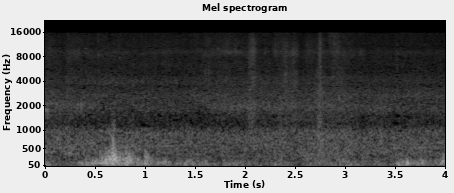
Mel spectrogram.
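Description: Faint wind rumbling on the microphone outdoors, with a brief soft sound just under a second in and a few faint ticks near the middle.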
